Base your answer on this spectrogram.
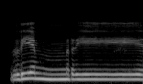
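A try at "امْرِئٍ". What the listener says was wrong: bukan lam ini i alif im imriin.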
